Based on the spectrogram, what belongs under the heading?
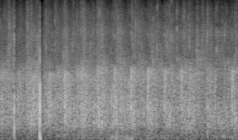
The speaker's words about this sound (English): The TAs, I hope you will actually join me in giving them a round of applause for helping us through this way and through these incredibly interesting and vexed conversations.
